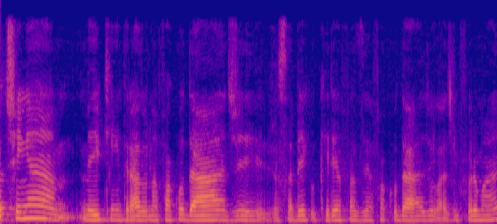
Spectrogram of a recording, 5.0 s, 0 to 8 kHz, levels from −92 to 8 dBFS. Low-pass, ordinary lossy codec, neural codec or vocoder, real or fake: 7.2 kHz; none; vocoder, 44.1 kHz, 128 mel bands, Pupu-Vocoder; fake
